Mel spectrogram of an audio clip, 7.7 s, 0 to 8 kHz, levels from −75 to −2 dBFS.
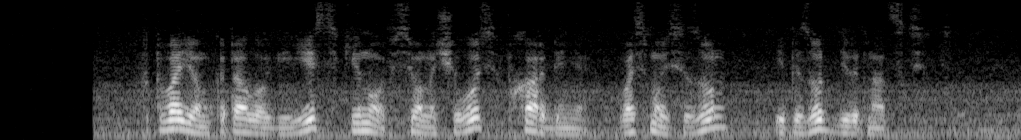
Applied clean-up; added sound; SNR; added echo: none; none; none; none.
